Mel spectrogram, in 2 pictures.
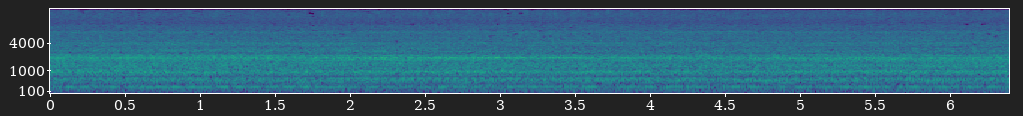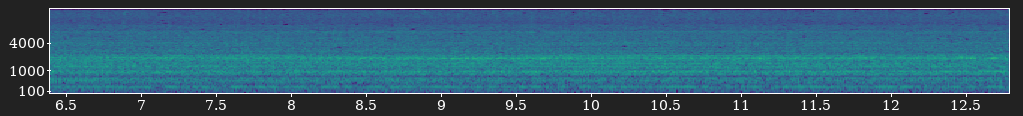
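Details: Hotpoint Aqualtis washing machine, bearings just started to go today: steady deep rumbling roar unbroken through the spin; worn drum bearing beginning to fail.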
